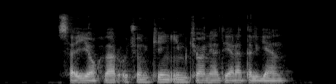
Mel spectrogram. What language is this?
Uzbek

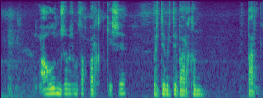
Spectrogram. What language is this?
Kazakh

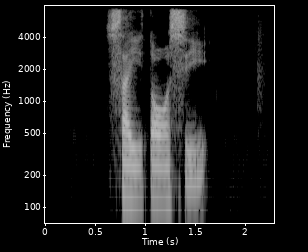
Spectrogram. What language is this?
Cantonese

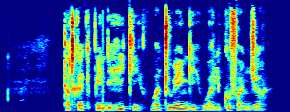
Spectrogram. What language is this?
Swahili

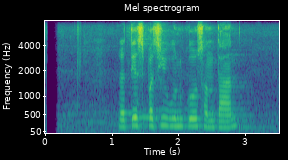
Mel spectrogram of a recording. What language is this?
Nepali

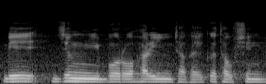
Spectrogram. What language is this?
Bodo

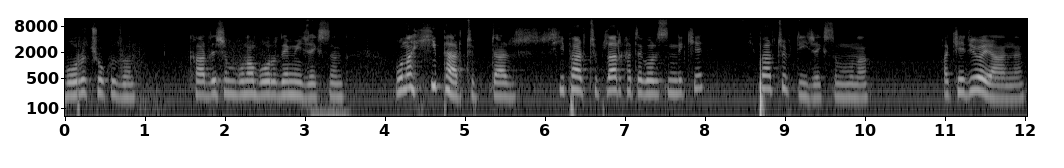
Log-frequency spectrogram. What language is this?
Turkish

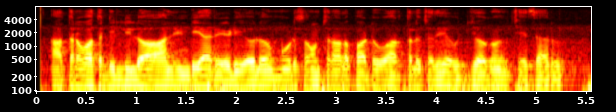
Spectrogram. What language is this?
Telugu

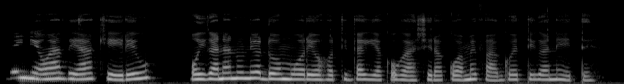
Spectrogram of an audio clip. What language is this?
Kikuyu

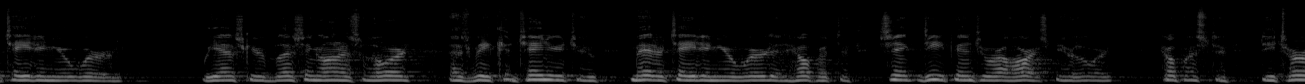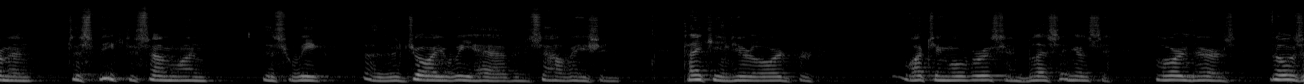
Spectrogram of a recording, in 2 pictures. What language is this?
English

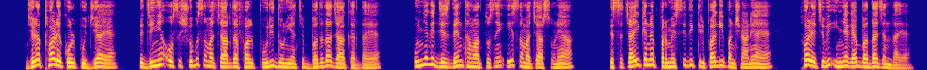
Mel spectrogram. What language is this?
Dogri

